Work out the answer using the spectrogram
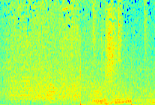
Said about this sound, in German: Fehlt nur noch der richtige Bus. Ach, da ist er, ja. Guck mal, der hat sogar oben Doppeldecker.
